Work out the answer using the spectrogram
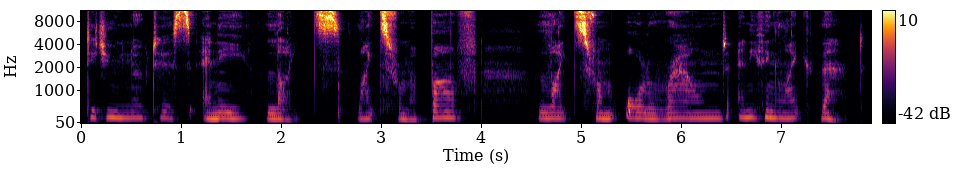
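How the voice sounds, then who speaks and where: A British woman speaking gently and reassuringly, mostly in a whisper, as an interviewer in an ASMR roleplay. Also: low-pitched, steady tone, takes it slowly. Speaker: ASMR roleplay host playing an abduction investigator.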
